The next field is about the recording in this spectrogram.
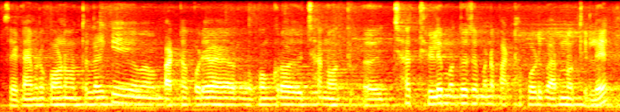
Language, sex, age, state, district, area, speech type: Odia, male, 30-45, Odisha, Cuttack, urban, spontaneous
